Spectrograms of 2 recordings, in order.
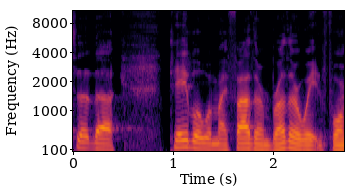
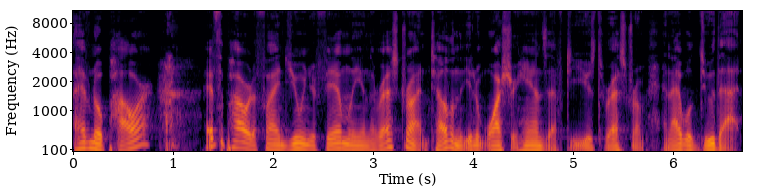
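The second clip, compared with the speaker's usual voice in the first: ordinary talk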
